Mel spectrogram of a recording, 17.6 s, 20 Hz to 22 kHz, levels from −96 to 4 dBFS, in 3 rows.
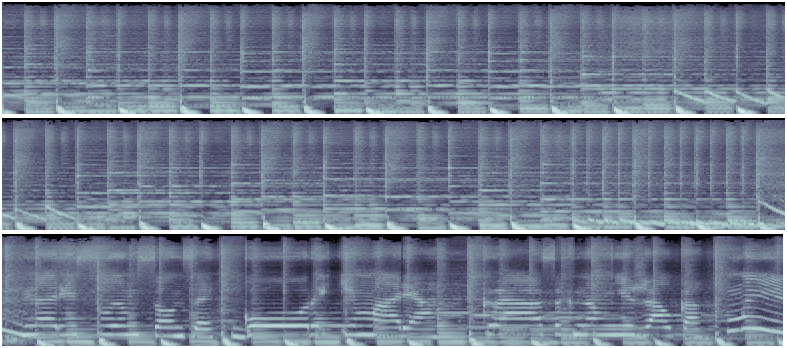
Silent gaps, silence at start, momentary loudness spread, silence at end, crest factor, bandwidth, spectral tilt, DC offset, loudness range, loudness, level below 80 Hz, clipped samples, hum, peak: none; 0 s; 2 LU; 0 s; 16 dB; over 20 kHz; -4 dB/octave; under 0.1%; 1 LU; -19 LUFS; -28 dBFS; under 0.1%; none; -4 dBFS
